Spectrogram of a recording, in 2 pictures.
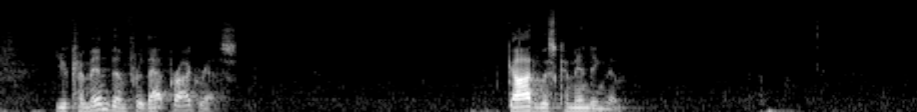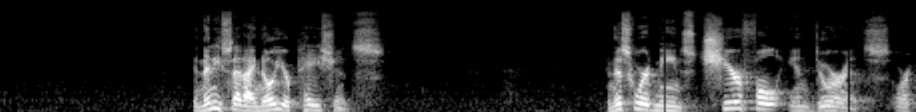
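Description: An elderly man speaks calmly and deliberately through a microphone, with long pauses.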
